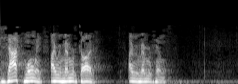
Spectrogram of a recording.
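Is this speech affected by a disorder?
Yes: cleft palate; congenital cleft palate.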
